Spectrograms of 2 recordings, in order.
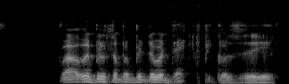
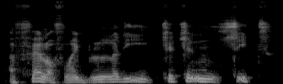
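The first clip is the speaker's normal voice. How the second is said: ordinary talk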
